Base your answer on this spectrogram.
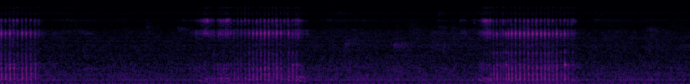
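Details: A female Bulldog, asleep, makes heavy rumbling snores. The low grinding texture swells into louder, wheezier breaths about every three seconds.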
